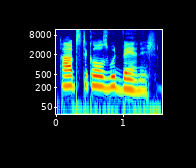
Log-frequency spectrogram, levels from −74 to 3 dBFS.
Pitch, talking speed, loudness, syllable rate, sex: 200 Hz, 115 wpm, -17 LUFS, 4.4 syllables/s, female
